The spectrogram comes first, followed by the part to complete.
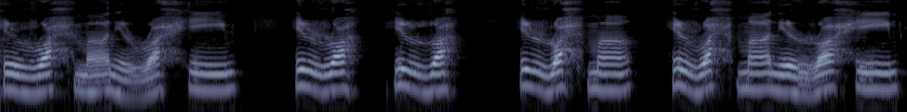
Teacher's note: را کے اوپر شد ہے اور اس کے اوپر زبر ہے تو وہ دونوں را موٹی پڑھی جائیں گی۔ جب را کے اوپر شد ہو اور اس کے اوپر جو حرکت ہو را اسی کے اکارڈنگ پڑھی جاتی ہے۔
